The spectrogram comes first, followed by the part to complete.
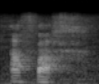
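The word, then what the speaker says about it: עָפָר: Se vocês se lembram bem, a letra P sem o dagesh, ela tem um som abrandado que é de F, né?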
